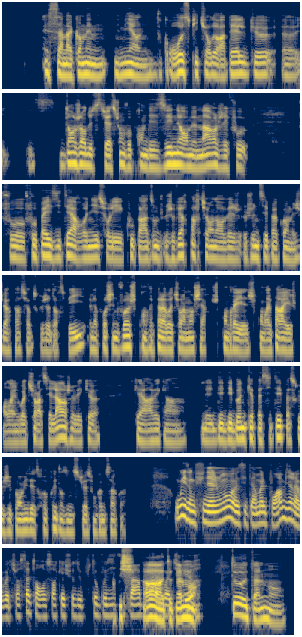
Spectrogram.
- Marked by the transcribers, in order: laughing while speaking: "Ah oui !"; stressed: "Totalement"
- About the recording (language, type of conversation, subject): French, podcast, Quelle aventure imprévue t’est arrivée pendant un voyage ?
